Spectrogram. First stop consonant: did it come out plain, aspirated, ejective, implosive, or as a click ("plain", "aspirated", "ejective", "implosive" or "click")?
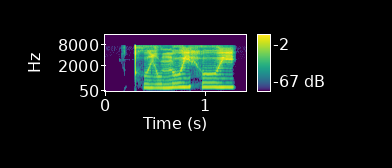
aspirated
